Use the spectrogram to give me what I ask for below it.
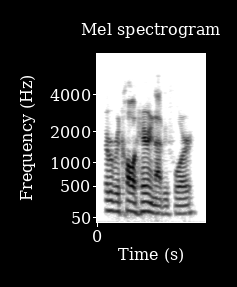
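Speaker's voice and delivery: usual speaking voice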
